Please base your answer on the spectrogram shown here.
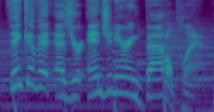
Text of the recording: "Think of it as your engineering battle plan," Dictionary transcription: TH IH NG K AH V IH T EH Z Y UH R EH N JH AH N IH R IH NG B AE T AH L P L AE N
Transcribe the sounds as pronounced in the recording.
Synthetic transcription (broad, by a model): TH IH NG K AH V IH T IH Z Y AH R EH N JH AH N IH R IH NG B AE T L P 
